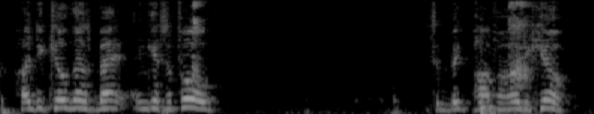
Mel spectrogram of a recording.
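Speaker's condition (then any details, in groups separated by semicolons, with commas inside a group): Cerebral palsy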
